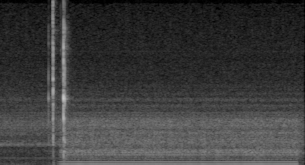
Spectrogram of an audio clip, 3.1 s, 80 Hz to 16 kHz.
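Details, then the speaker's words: NU-X Cerberus pedal at high gain with a noise gate: two footswitch clicks (boost on), then a steady buzz for about 2.5 s as display interference opens the gate; later fixed with a Joyo ZGP. "the display causes some interference noise so um at the moment i have a noise gate"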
